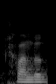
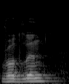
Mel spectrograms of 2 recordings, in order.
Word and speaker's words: Rhuddlan: family in I wish I always pronounce it wrong plundered no right now yeah yeah funded no Rhuddlan I think that's it I think would be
